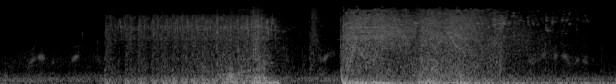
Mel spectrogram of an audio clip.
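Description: Heavy gunfire roars in loud bursts.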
